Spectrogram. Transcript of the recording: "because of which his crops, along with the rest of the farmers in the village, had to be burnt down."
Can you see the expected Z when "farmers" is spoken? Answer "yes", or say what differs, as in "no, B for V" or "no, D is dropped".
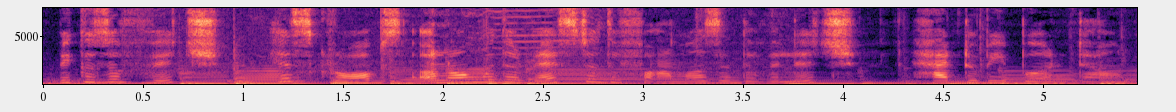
yes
